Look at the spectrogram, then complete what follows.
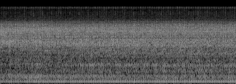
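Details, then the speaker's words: Nissan Versa that had lost power with a P0304 cylinder 4 misfire, after the repair with no fault codes and no check engine light: a steady, even idle hum with no skipped beats, no longer misfiring. "And you can listen to the vehicle. It doesn't sound like it's misfiring anymore."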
